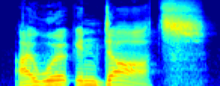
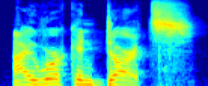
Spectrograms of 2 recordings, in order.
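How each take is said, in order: First: It is said in a northern English accent. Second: It is said in an imitated American accent. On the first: Border officers could not understand it. "a very strong northern accent from England" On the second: Border officers understood it. "mimic the accent of an American"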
